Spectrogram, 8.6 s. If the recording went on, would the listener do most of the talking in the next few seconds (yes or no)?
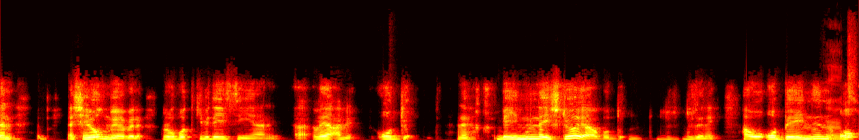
no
